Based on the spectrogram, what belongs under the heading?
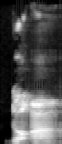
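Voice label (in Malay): "doa", Malay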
